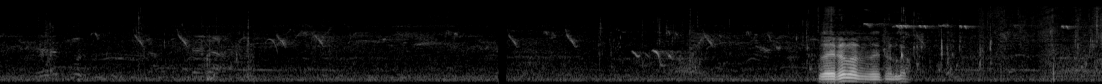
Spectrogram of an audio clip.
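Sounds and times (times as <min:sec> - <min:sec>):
faint outdoor background noise: 0:00.0 - 0:11.0
small birds chirping: 0:00.0 - 0:11.0.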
